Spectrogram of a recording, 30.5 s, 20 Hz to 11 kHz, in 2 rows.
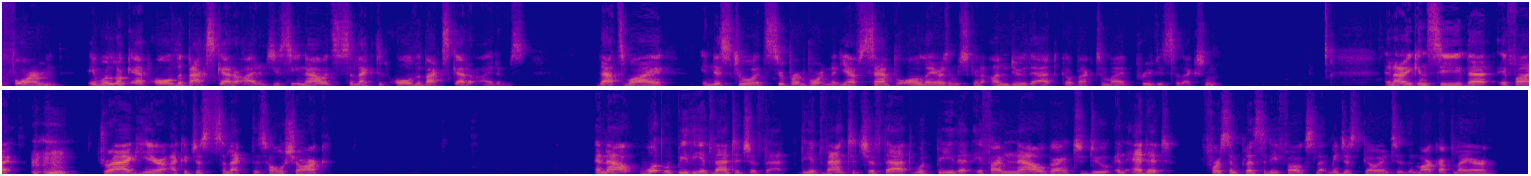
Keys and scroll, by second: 10.0 super+z.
